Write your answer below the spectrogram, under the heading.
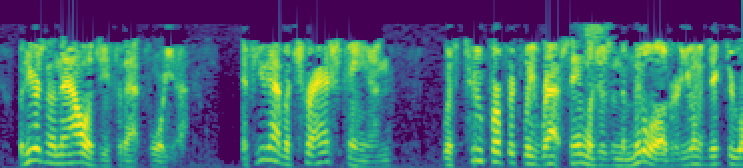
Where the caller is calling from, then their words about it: Ohio, United States; I'm in Ohio.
